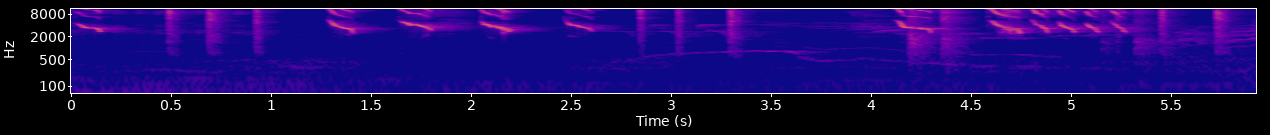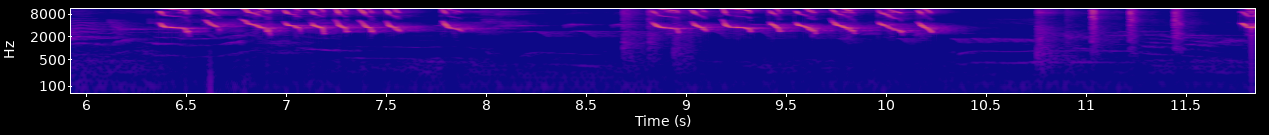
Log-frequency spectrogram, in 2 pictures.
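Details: White-rumped shama delivering loud varied song: quick series of high downslurred whistles, sharp clicks and rapid trilled bursts, repeated phrase after phrase with brief pauses, a faint low hum underneath.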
